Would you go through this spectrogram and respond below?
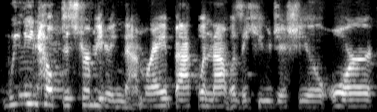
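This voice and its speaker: A woman's voice: fairly low pitch, normal speed, pushed and bright, slightly rough. A middle-aged woman facilitating a group call, explaining things informally and encouragingly and often checking in with listeners. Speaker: meeting facilitator, team lead. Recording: dull, distant video-call audio.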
